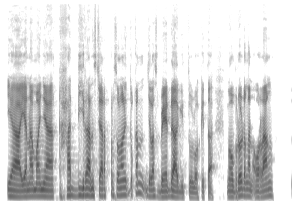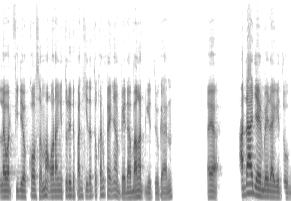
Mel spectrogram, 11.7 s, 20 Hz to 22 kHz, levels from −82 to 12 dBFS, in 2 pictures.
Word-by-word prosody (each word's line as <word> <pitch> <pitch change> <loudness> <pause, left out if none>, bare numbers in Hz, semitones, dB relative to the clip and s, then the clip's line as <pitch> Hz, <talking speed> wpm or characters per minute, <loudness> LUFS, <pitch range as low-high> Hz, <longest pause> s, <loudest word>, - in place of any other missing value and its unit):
ya, 120 -3 +5
yang 120 0 +4
namanya 125 -2 +3
kehadiran 135 +2 0
secara 130 -1 +1
personal 140 +1 -2
itu - - -9
kan 180 -1 -5
jelas 125 -1 -2
beda, 110 +2 +4
gitu 105 0 -8
loh, 95 -1 -5
kita - - -5 0.3
ngobrol 115 +4 0
dengan 125 -2 -2
orang 115 +4 +1 0.4
lewat 115 0 +2
video 120 -1 -1
call 130 0 -2
sama 125 +3 -3
orang 115 0 -1
itu 130 +3 -7
di 130 - 0
depan 135 - -3
kita 125 0 -7
tuh - - -10
kan - - -5
kayaknya 130 -1 -3
beda 95 +1 -2
banget, 110 -2 +2
gitu, 95 -1 -10
kan. 95 +4 -7 0.7
Kayak, - - 0 0.4
ada - - +6
aja 160 - +3
yang 125 - 0
beda, 115 -2 +1
gitu, 100 -2 -8
120 Hz, 195 wpm, -24 LUFS, 110-130 Hz, 0.7 s, ada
